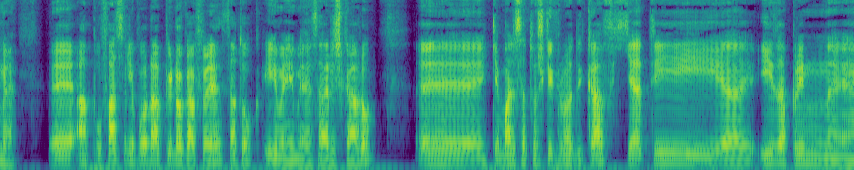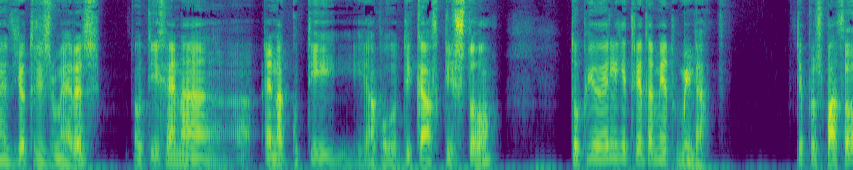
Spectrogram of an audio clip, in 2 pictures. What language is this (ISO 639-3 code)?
ell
